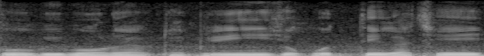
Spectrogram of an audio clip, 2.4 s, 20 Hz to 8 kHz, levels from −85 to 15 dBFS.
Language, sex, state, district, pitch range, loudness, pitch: Bengali, male, West Bengal, Jalpaiguri, 110-115 Hz, -13 LUFS, 110 Hz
